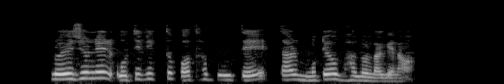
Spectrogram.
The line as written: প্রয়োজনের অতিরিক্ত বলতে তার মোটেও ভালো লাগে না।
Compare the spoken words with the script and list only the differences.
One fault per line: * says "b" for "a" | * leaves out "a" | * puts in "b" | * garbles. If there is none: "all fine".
* puts in "কথা"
